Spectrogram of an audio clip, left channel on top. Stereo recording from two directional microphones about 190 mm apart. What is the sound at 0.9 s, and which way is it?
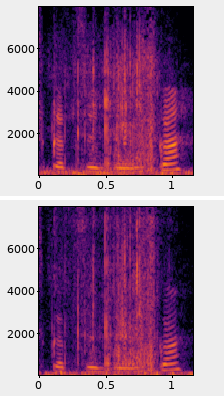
Speech, 5° right (ahead or behind).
